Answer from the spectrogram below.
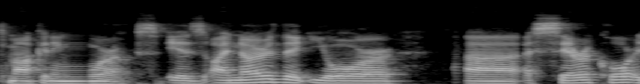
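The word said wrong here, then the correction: Cercacor: Is that how you say it? – CercaCore.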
